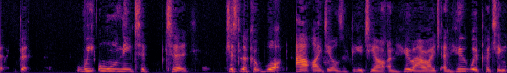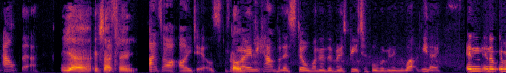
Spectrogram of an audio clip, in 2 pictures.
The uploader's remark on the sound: as part of our lockdown Instagram Live sessions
